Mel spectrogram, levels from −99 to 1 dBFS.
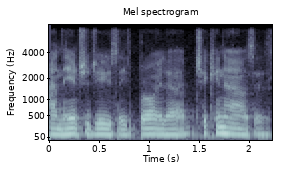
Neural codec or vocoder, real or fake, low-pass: none; real; 7.2 kHz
